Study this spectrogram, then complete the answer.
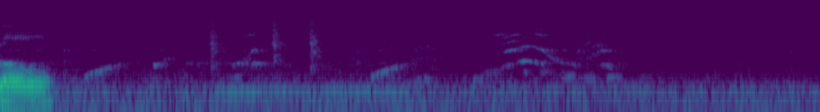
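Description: Electronic video game sound effects chirp and bleep.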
